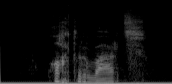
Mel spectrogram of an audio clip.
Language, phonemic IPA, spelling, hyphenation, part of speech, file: Dutch, /ˈɑx.tərˌʋaːrts/, achterwaarts, ach‧ter‧waarts, adjective / adverb, Nl-achterwaarts.ogg
- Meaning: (adjective) backward; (adverb) backwards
